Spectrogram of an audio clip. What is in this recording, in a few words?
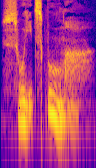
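Idle, Khajiit female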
